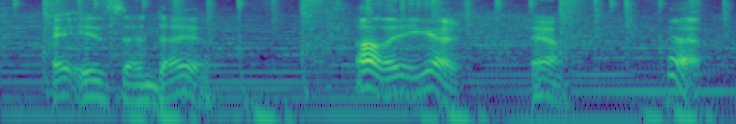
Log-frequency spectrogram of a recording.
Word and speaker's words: Zendaya: Just be quiet a sec whilst I listen to this pronunciation. It is Zendaya.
